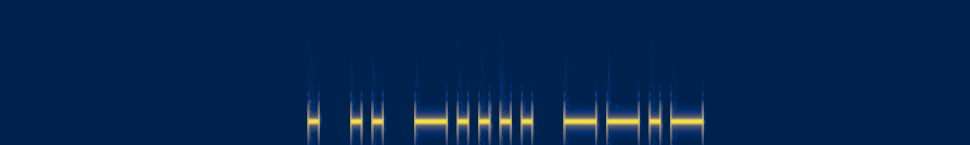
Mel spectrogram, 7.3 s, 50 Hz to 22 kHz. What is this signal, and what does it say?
Morse code, heard as a keyed tone, about 15 wpm, 700 Hz. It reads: EI6Q
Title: DXCC-100 Call Signs - 4 Characters - Repeated 3x - 15wpm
